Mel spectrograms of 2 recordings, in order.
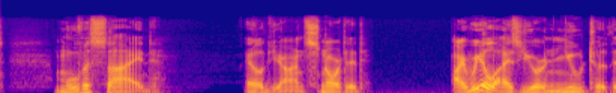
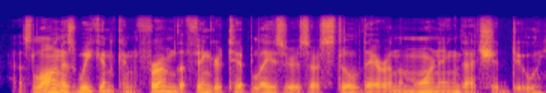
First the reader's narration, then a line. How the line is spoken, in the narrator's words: he murmured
